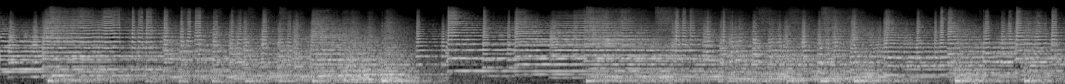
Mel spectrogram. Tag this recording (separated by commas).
Trombone, Percussion, Music, Orchestra, Trumpet, French horn, Brass instrument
